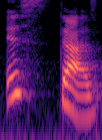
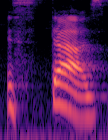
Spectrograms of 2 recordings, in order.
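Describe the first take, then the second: First: It starts with 'i' and ends in buzzing 'z'. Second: It starts with 'i' and ends in buzzing 'z'.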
